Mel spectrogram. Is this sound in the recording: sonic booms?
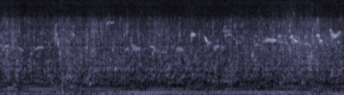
no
